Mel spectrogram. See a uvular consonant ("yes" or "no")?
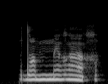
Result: yes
